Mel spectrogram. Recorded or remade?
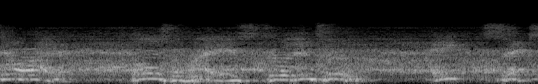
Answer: remade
